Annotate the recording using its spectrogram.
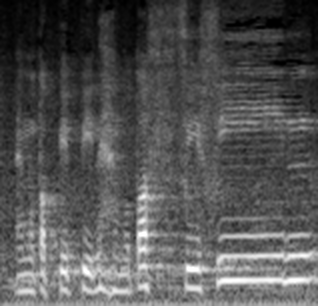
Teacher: nun yang kita matikan di situ kena dengung pendek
